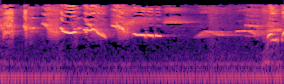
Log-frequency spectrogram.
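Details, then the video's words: Oriental magpie-robin singing a 'full isian' song: quick descending whistled slurs and squeaky notes, a thin sustained warble, then renewed sharp whistles, with a low background hum. "Kacer Full Isian ngerol gacor dorrr"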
